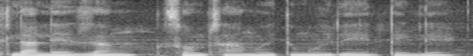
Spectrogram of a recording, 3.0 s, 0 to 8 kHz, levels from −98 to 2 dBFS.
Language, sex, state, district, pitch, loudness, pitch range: Wancho, female, Arunachal Pradesh, Longding, 190 Hz, -17 LUFS, 185-195 Hz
